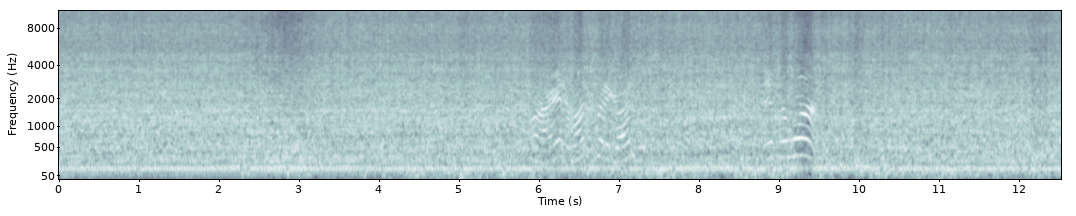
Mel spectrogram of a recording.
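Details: Customer snowblower after cleanup and reassembly: small single-cylinder engine holds a steady even putter, no surging or misfire; running cleanly.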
